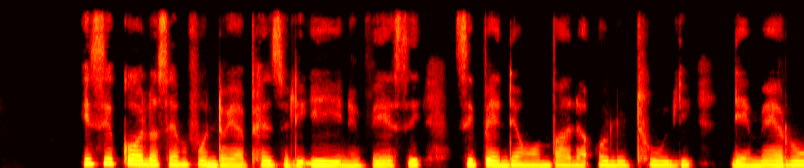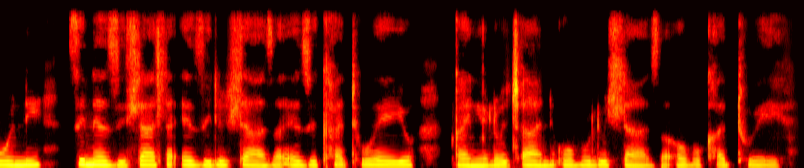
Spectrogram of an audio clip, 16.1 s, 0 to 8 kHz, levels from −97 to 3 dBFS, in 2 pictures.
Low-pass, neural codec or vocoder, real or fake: 7.2 kHz; codec, 16 kHz, 2 kbps, X-Codec, WavLM features, trained on Multilingual LibriSpeech; fake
